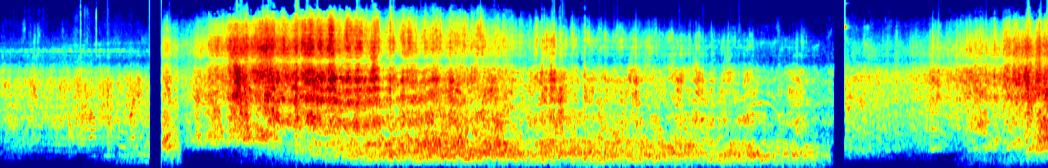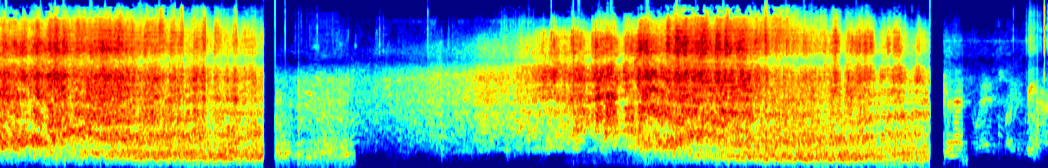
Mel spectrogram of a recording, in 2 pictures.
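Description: A jet engine roars loudly overhead, rising and falling as the jet passes.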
